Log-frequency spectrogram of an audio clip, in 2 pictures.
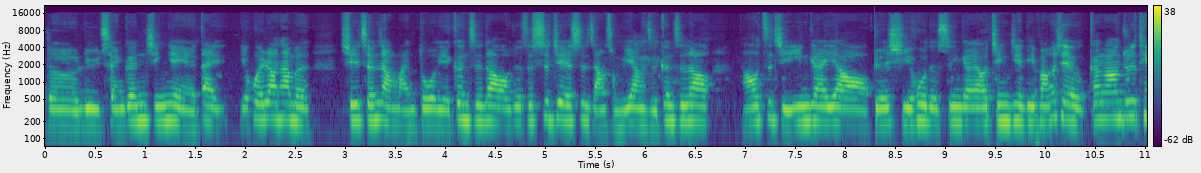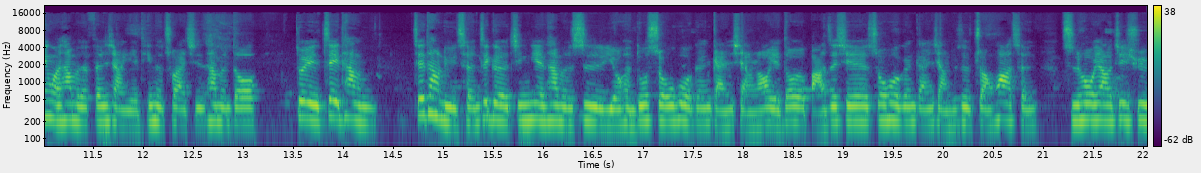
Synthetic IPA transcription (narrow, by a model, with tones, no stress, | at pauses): d̪ə˧ly˨˩ʈ͡ʂʰə˧˥ŋkə˦nt͡ɕi˥ŋjɛ˥˩nɛ˨˩t̪a˥˩njɛ˨˩xwe˥˧ɪɻɑ˥˩ŋt̪ʰa˥mə˨n | t͡ɕʰi˧˥ʂɻ̩˧˥ʈ͡ʂʰə˧˥ŋʈ͡ʂɑ˨˩ŋma˧˦˥nt̪wɔ˥jɛ˨˩kə˥˩ŋʈ͡ʂɻ̩˥t̪̬ɑ˥˧ʊt͡ɕjo˥˧ʊʂɻ̩˥˧ʂɻ̩˥˧t͡ɕjɛ˥˧ʂɻ̩˥˩ʈ͡ʂɑ˨˩ŋʂə˧˦nmə˧jɑ˥˩ŋd͡zɹ̩˨˩kə˥˩ŋʈ͡ʂɻ̩˥t̪ɑ˥˩ʊ | na˧˥nxo˥˧ʊt͡sɹ̩˥˩t͡ɕi˨˩i˥ŋka˥ɪjɑ˥˩ʊɥɛ˧˦˥ɕi˧˥xwɔ˥˩ʈ͡ʂɤ˨˩ʂɻ̩˥˩i˥ŋka˥ɪjɑ˥˩ʊt͡ɕi˥ŋt͡ɕi˥˩d̪ə˩t̪i˥˩ɑ˨˦ŋə˧˥t͡ɕʰjɛ˨˩kɑ˥ŋkɑ˥ŋt͡ɕjo˥˧ʊʂɻ̩˥˩t̪ʰi˥ŋwa˧˥nt̪ʰa˥mə˨nd̪ə˩fə˦˥nɕ̬jɑ˨˩ŋjɛ˨˩t̪ʰi˥ŋd̪ə˨ʈ͡ʂʰu˥a˧˥ɪt͡ɕʰi˧˥ʂɻ̩ʰ˧˥a˥mə˨nt̪o˥ʊ | t̪we˥˩ɪʈ͡ʂə˥˧t̪ʰɑ˥˩ŋ | ʈ͡ʂə˥˧i˥t̪ʰɑ˥˩ŋly˨˩ʈ͡ʂʰə˧˥nʈ͡ʂɤ˥˩ɡə˩t͡ɕi˥ŋjɛ˥˩nt̪ʰa˥mə˨nʂɻ̩˥˩jo˧˥ʊxə˨˩nt̪̬wɔ˥ʂo˥ʊxwɔ˥˩kə˦˥nka˧˥nɕjɑ˨˩˦ŋɻa˧nxo˥˩jɛ˨˩t̪o˥ʊjo˧˩ʊpa˨˩ʈ͡ʂɤ˥˩ɕjɛ˥ʂo˥ʊxwɔ˥˩kə˦nka˧˥nɕ̬jɑ˨˩ŋt͡ɕo˥˧ʊʂɻ̩˥˩ʈ͡ʂwa˨˩nxwa˥˩ʈ͡ʂʰə˧˥ŋ | ʈ͡ʂɻ̩˥xo˥˧ʊjɑ˥˧ʊt͡ɕi˥˧ɕy˥˩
